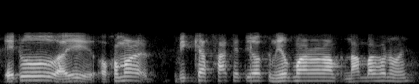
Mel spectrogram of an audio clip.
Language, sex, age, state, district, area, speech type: Assamese, male, 18-30, Assam, Tinsukia, urban, conversation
